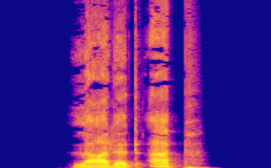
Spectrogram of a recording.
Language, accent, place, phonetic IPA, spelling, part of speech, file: German, Germany, Berlin, [ˌlaːdət ˈap], ladet ab, verb, De-ladet ab.ogg
- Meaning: inflection of abladen: 1. second-person plural present 2. second-person plural subjunctive I 3. plural imperative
